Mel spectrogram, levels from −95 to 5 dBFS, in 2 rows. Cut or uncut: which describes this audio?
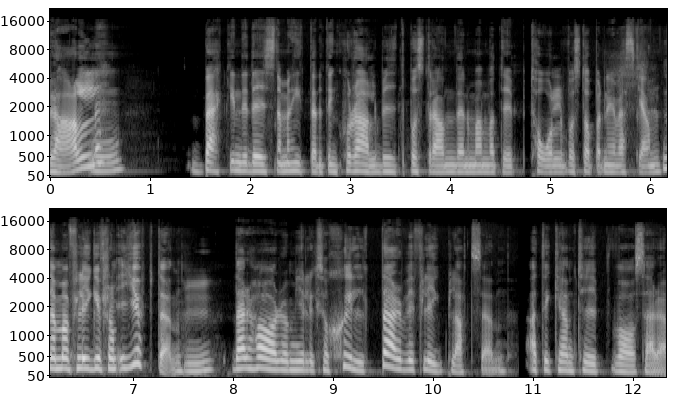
cut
